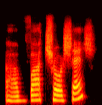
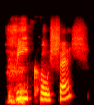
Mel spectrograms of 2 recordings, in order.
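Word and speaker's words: וחשך: Vachoshesh. Vishoshesh. It's not a ch. It's a k. Vikoshesh. Right. So remember, it's rush because of the Shiva. Okay. Vikoshesh.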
